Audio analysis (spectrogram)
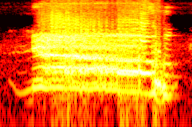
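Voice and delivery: long, high, very loud mock-sad "no"; over-the-top wail. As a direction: cry out in hammed-up despair. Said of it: "goes a bit over the top".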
